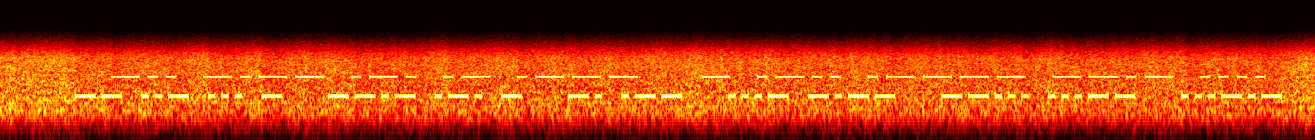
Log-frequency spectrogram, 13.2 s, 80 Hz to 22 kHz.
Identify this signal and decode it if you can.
Morse code, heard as two keyed tones, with heavy radio static. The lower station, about 18 wpm, 470 Hz: MUST QRT NW VY 73 <SK>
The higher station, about 13 wpm, 1010 Hz: DYRAJ TL1QH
